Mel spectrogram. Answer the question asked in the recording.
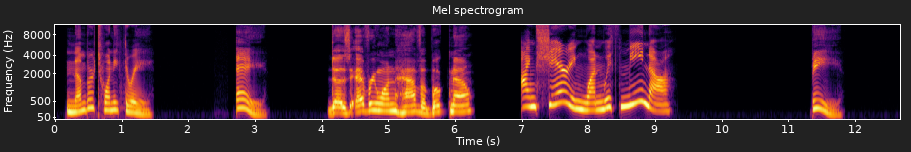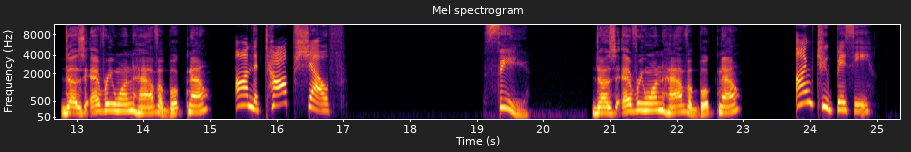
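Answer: A: I'm sharing one with Mina.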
